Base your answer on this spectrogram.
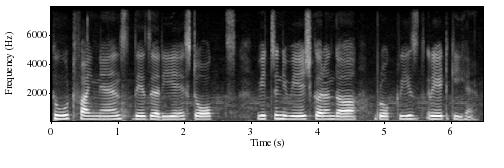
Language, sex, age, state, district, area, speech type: Punjabi, female, 18-30, Punjab, Mohali, urban, read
